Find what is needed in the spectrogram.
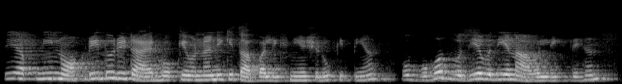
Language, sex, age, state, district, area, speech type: Punjabi, female, 45-60, Punjab, Patiala, urban, spontaneous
